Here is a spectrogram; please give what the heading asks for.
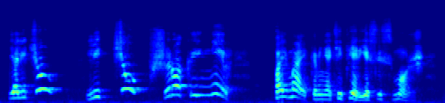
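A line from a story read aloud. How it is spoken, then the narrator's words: Squeaking pea. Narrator (Russian): пискнула горошинка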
